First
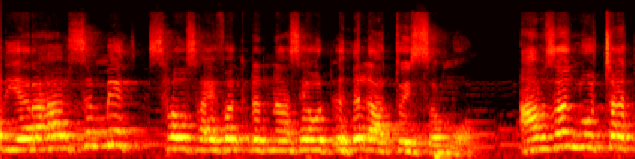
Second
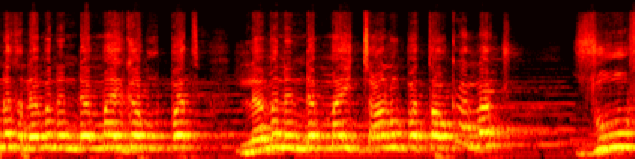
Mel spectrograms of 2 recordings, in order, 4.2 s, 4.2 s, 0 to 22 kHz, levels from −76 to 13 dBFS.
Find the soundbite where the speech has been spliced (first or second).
first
